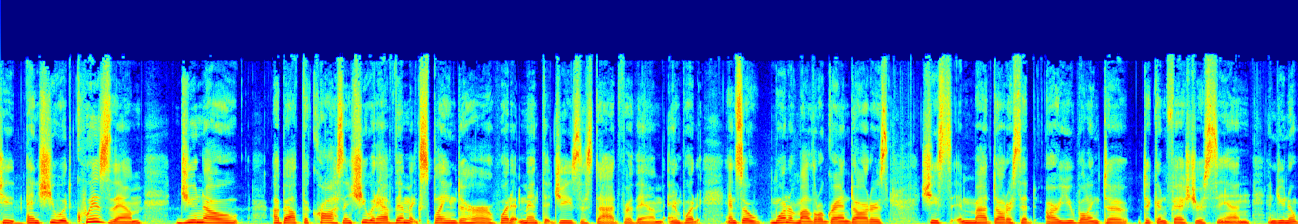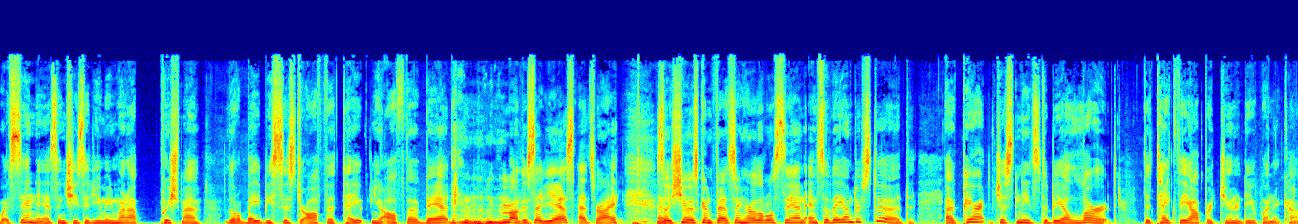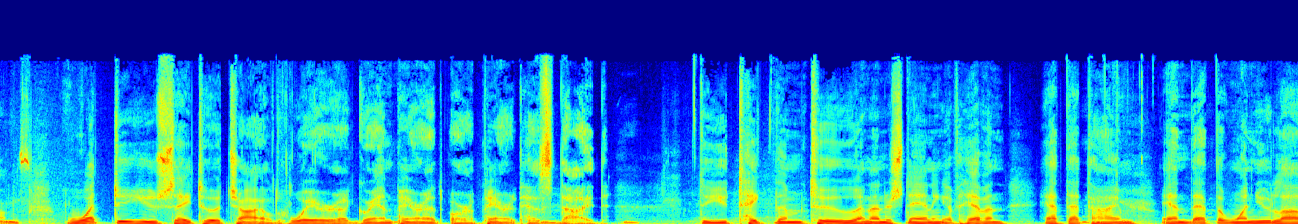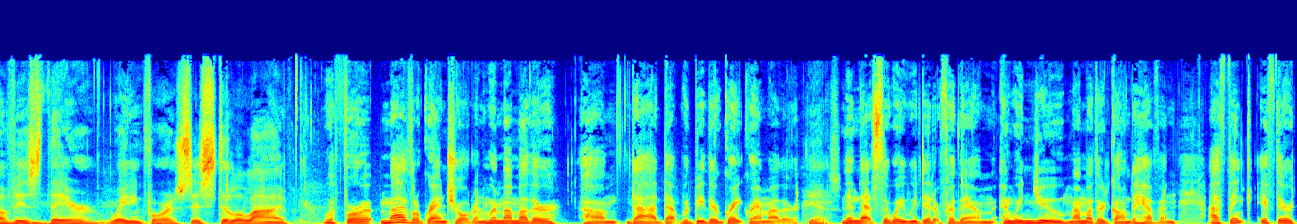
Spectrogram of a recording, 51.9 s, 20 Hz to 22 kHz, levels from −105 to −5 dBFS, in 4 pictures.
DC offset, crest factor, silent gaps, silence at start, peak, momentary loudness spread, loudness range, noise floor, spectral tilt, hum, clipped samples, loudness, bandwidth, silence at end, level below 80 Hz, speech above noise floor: under 0.1%; 16 dB; none; 0 s; -6 dBFS; 8 LU; 4 LU; -47 dBFS; -5 dB/octave; none; under 0.1%; -22 LUFS; 17 kHz; 0 s; -46 dBFS; 26 dB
